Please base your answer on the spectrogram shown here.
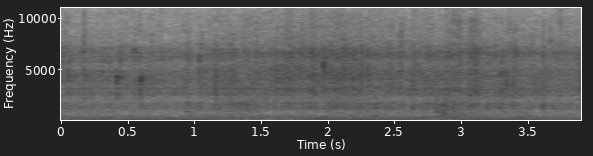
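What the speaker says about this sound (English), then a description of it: "You just want them to be sizzling, like constantly at a state of sizzle." Eggplant sizzling gently in oil in a pot, a steady close crackling hiss with faint stirring, constant and even throughout with no talk.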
